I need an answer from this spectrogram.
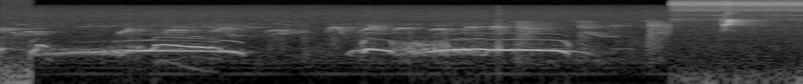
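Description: Bird calls: two long calls, each rising and falling in pitch, with shorter higher notes among them. After a cut, one brief high chirp comes near the end.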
